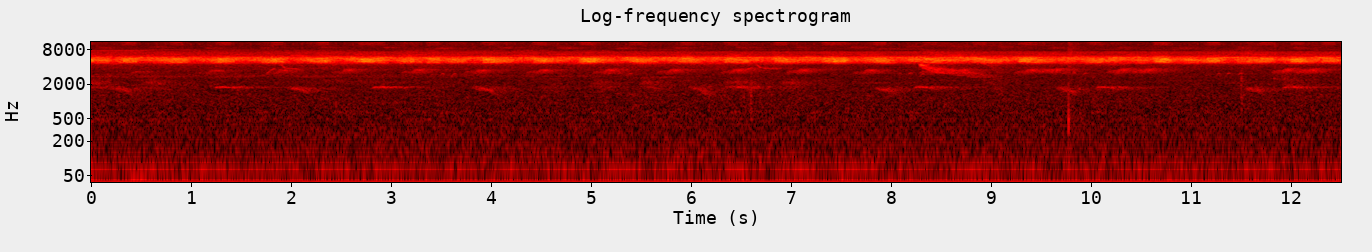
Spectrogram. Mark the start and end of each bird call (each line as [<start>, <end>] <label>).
[0.00, 11.78] Piratic Flycatcher (Legatus leucophaius)
[0.00, 12.51] Dusky-throated Antshrike (Thamnomanes ardesiacus)
[0.00, 12.51] Gray Antbird (Cercomacra cinerascens)
[8.18, 9.18] Black-spotted Bare-eye (Phlegopsis nigromaculata)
